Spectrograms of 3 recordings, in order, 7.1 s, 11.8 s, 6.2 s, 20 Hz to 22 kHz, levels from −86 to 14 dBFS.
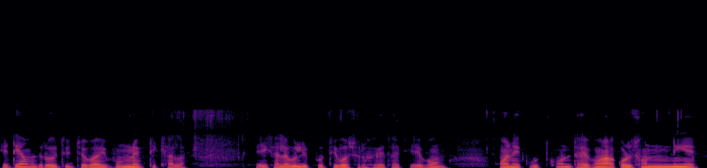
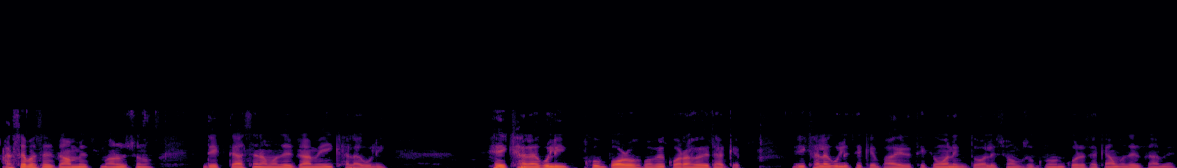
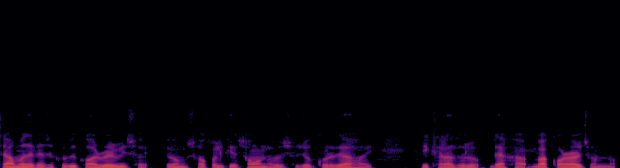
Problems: constant background noise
